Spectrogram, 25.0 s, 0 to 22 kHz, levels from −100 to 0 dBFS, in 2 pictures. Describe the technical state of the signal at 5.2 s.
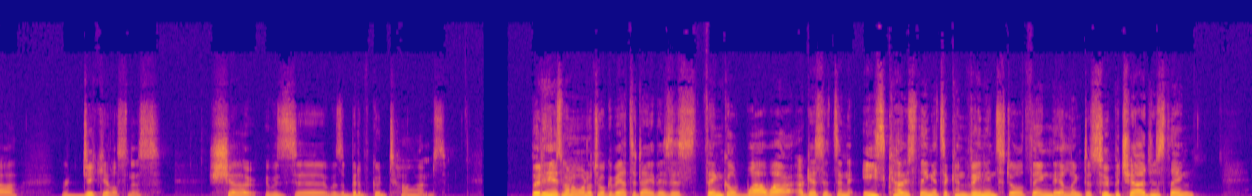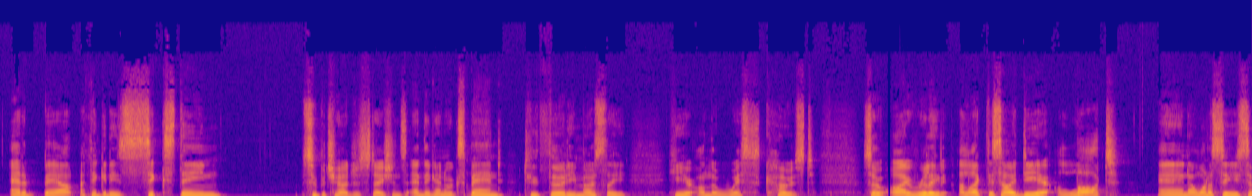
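At 5.2 s the speech signal is intact, with no audible fault at that moment.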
